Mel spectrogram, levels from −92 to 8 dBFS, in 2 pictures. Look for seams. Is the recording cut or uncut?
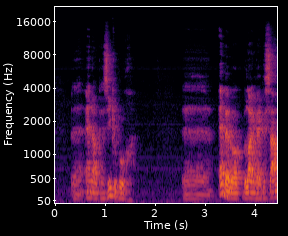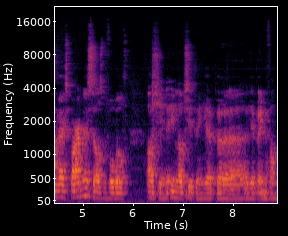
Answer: uncut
